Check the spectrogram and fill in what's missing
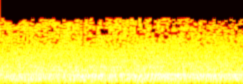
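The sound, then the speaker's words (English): A steady, loud engine rumble with a low droning hum from big diesel trucks that carry cargo containers at the Port of Long Beach, California, continuous with no pauses and no voices. “Like other big California ports, L.A., Oakland, San Diego, it's filled with fleets of big, loud diesel trucks.”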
